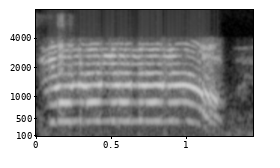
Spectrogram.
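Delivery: hammed-up high, loud string of protests; panicked denial. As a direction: imitate a kid yelping in alarm, very high and loud. Retold kid's alarmed denial.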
